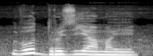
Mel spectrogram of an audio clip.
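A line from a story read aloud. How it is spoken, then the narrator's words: Plain. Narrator (Russian): сказал директор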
